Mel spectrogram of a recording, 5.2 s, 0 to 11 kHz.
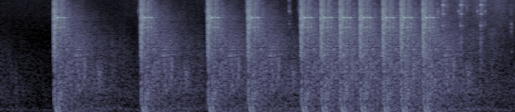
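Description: Single-fire gunshots from a weapon in the Arma 3 Mass Effect Opposition mod, a video game: about a dozen sharp, loud cracks, the first few spaced slowly, then a faster steady rhythm with short decaying tails.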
